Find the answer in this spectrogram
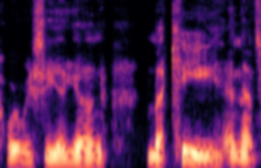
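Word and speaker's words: Makee: Well, it was titled Emergence, and in the opening scene, it's a flashback where we see a young McKee, and that's how they pronounce her name.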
